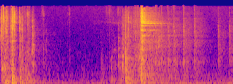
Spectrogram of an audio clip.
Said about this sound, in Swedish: Anastasia inser direkt att något är fel när dörren till sovsalen öppnas.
